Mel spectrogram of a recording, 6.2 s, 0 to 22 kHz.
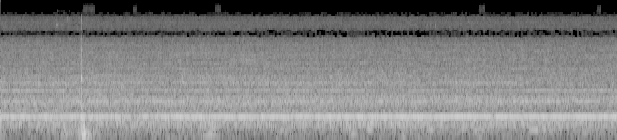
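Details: DB Werx amplifier cooling fan run through an adjustable buck step-down converter at about 8.23 V output (shuts down at 8.21 V): smooth, constant mid-pitched whir, no ticking or scraping, healthy fan.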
